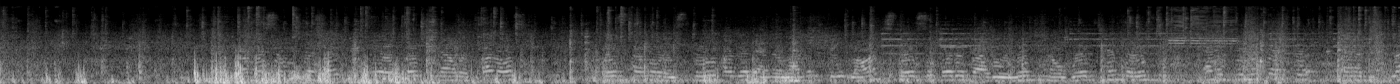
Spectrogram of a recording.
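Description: Steam-hauled passenger train running on the track, heard from the car's open platform: steady rolling noise with wheels clacking over the rail joints. People are talking over it.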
